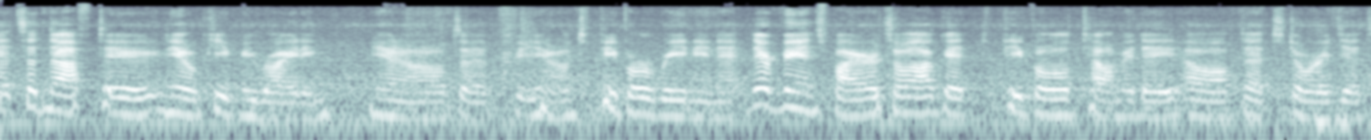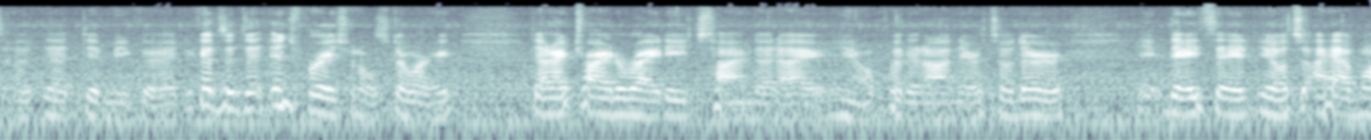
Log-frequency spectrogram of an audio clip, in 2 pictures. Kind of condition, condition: setting, busy venue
